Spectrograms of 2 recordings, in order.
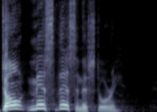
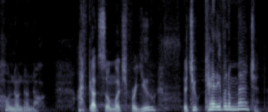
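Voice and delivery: hushed Jesus; 5 semitones lower, 10 dB quieter than usual. Retold or imitated. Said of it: "And Jesus says".

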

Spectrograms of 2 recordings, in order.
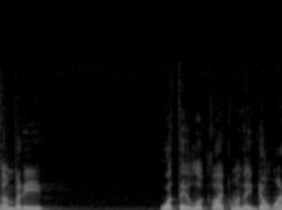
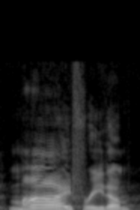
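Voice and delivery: "my" drawn out high and loud; stress on MY; 4 semitones higher, 6 dB louder, much slower than usual. Shown as a demonstration. Preacher answering where the emphasis is, "my" heavily stretched. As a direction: lean long and hard on "my". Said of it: "where's the emphasis in this attitude?".

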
